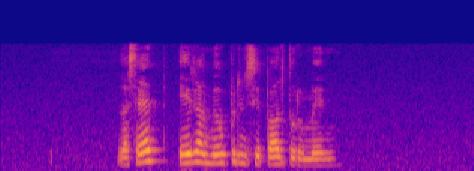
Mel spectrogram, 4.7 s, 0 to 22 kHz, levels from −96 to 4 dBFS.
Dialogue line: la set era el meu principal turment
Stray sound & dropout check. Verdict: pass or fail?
pass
